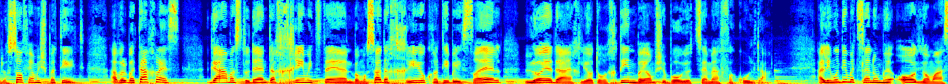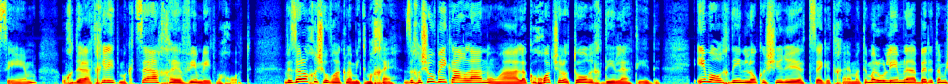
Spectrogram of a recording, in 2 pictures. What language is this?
Hebrew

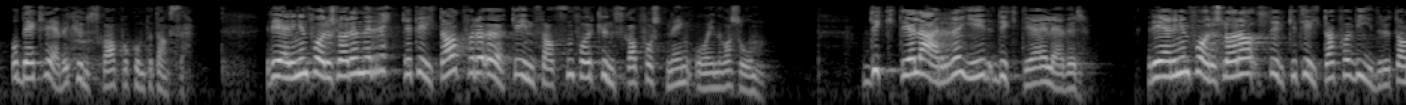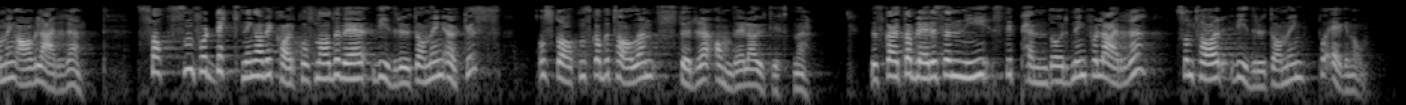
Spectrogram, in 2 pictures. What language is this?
Norwegian Bokmål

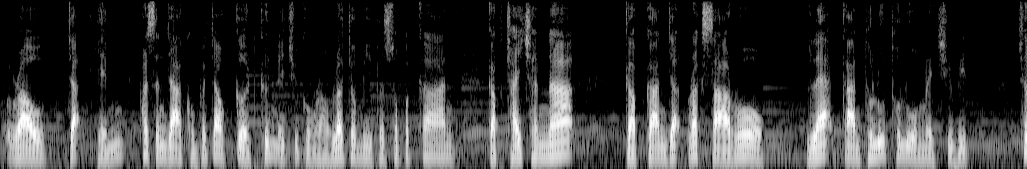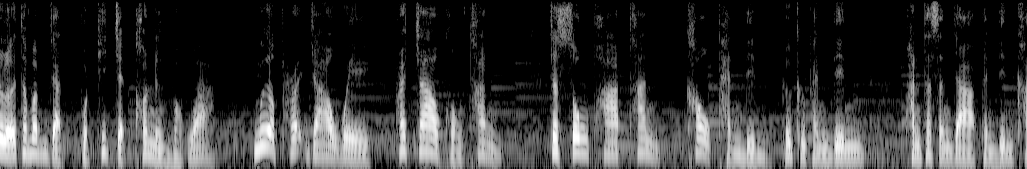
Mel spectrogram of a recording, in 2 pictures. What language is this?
Thai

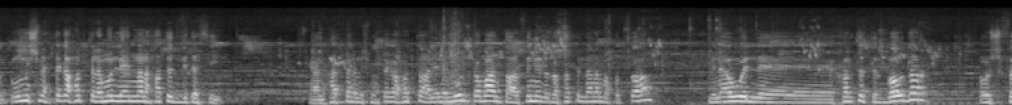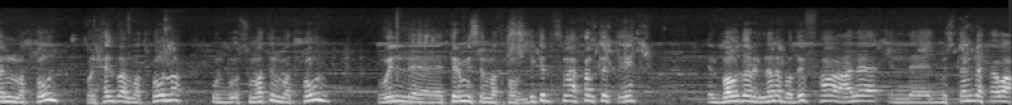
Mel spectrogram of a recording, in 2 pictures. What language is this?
Arabic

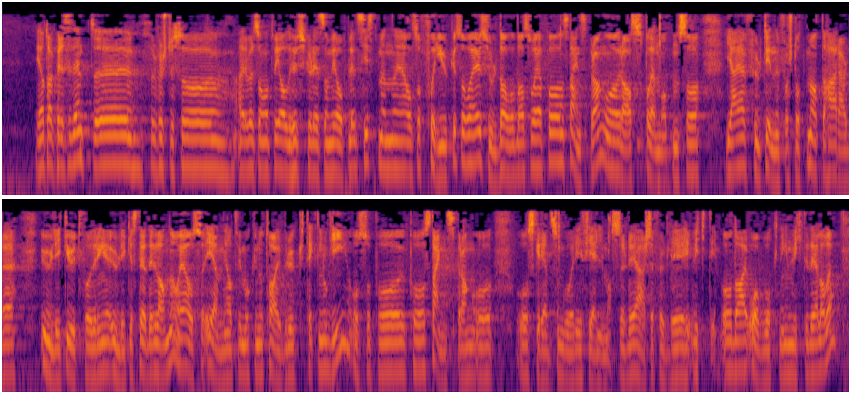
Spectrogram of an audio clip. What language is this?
Norwegian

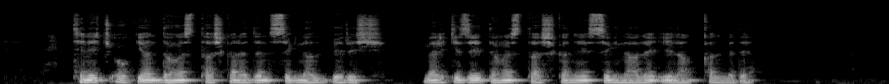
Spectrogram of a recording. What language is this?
Uyghur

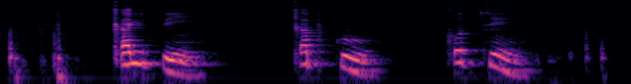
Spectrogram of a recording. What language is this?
Jaqaru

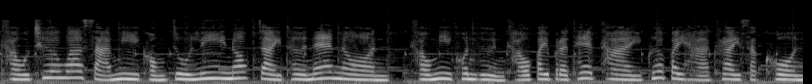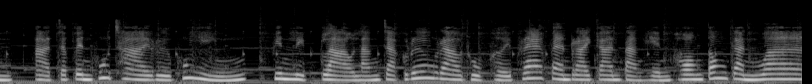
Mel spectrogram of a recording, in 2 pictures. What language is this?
Thai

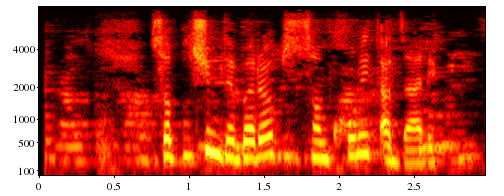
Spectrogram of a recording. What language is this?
Georgian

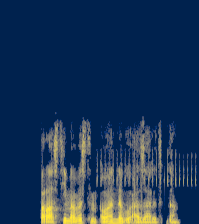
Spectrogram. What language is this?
Central Kurdish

